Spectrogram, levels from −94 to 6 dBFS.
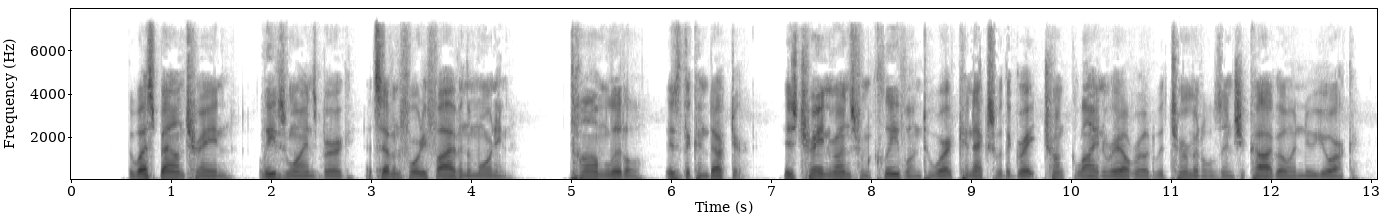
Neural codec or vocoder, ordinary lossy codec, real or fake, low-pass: vocoder, 22.05 kHz, 80 mel bands, Vocos; AAC, 48 kbps; fake; 7.2 kHz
